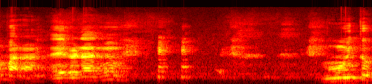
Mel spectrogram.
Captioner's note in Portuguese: risos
